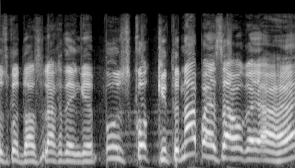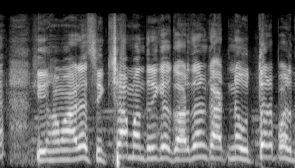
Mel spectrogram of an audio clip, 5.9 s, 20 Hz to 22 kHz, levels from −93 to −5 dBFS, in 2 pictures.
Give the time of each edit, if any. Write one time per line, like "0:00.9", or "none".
0:01.1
